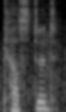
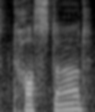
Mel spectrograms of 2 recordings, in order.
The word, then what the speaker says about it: costard: I was going to say, it wasn't custard. It was costard, which I tried to enunciate. It is a different word.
